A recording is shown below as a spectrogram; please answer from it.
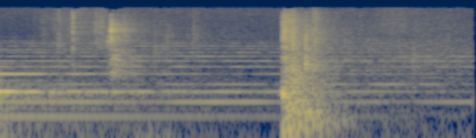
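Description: Slow, sad piano score: a note struck at the start rings on and fades. About a second and a half in, a single dull thunk cuts in over it.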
